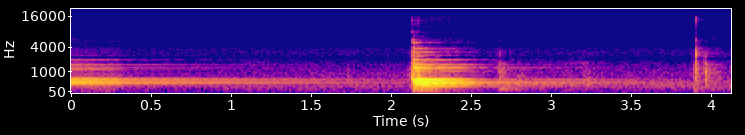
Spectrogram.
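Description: Yamaha PSS-A50 mini keyboard playing its marimba voice with the sustain switched on: a chord rings out and fades, then a second chord is struck about two seconds in and dies away within about a second. A short click near the end.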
